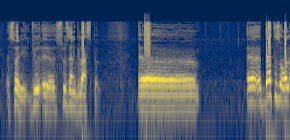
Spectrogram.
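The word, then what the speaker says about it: Glaspell: I think it's one act uh play by Susan Glaspill's sorry Susan Glaspel.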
